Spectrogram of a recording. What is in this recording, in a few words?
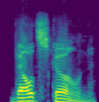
"veldskoen", American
